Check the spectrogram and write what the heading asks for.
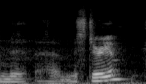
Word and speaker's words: Mysterium: But another really good board game to pick up is Mysterium. Yeah, that's how you pronounce it.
